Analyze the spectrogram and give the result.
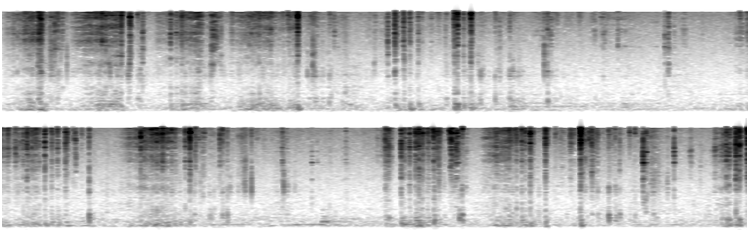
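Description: A palm-sized solid red bar of dry soap, held in the hand, is scraped and shaved with a metal blade as flakes pile up. Quiet, dry scraping and crisp, crackly tearing come in repeated bursts of short clicks, with a softer lull near the middle.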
